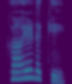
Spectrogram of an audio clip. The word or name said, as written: ಕಾಯಡಕೆ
